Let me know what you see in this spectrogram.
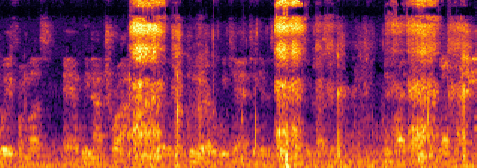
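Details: Dog reverse sneezing: loud, harsh snorting inspiratory breaths in repeated bursts.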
